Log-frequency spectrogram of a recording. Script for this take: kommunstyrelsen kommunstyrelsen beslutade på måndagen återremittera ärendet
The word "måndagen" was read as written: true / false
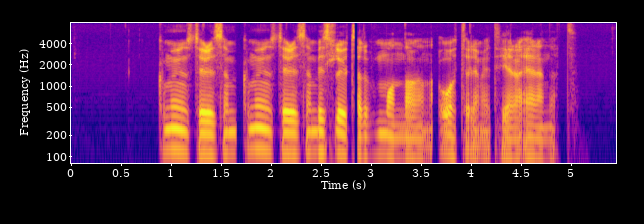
true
